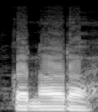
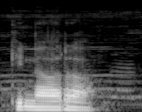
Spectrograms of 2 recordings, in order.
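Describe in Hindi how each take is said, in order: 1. पहला स्वर 'a' की आवाज़ है। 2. पहला स्वर 'i' की आवाज़ है। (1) "दुरुस्त लफ्ज़" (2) "लफ्ज़ बोला जाता है"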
